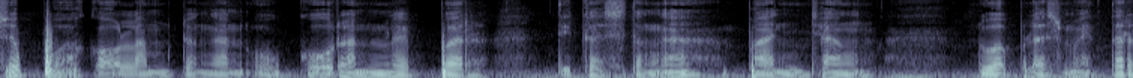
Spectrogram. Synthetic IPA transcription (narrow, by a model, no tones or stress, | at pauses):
səb̥uahkolamɖ̥əŋanukuɾanleb̥a̤rt̪iɡ̥a̤sə̥t̪əŋahpaɲd͡ʒaŋ | d̥uab̥əlasmet̪ər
